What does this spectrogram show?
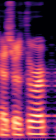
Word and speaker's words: Kezarthorpe: So that's the guy in the main Discord that everyone knows, who's the Dark Paladin main, whose name is pronounced Kezarthorpe, which he had to explain to me, is a big advocate for Dark Paladin.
